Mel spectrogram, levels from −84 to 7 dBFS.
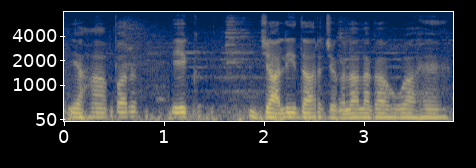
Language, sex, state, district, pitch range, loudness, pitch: Hindi, male, Uttar Pradesh, Lalitpur, 110-120 Hz, -18 LUFS, 115 Hz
